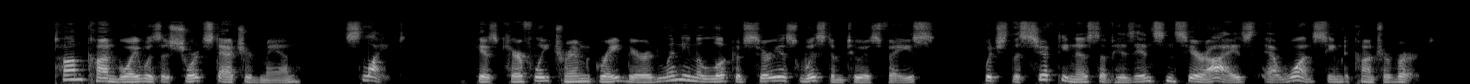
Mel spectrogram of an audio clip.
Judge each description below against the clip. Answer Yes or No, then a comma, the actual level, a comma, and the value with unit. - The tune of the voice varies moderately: No, wide, 6.1 semitones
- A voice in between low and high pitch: No, low, 130 Hz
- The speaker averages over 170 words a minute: No, average, 140 wpm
